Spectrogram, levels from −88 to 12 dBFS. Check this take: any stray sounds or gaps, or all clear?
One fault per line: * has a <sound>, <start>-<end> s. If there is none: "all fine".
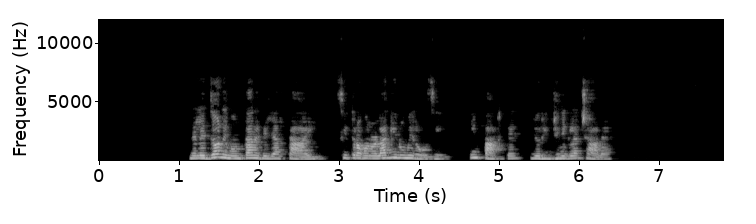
all fine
